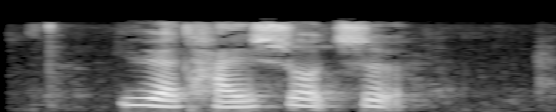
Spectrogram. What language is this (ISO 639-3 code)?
zho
